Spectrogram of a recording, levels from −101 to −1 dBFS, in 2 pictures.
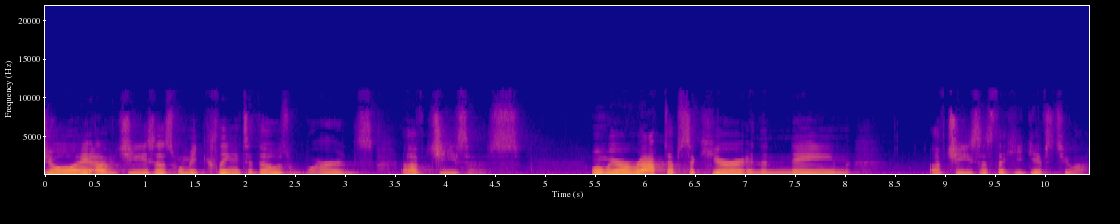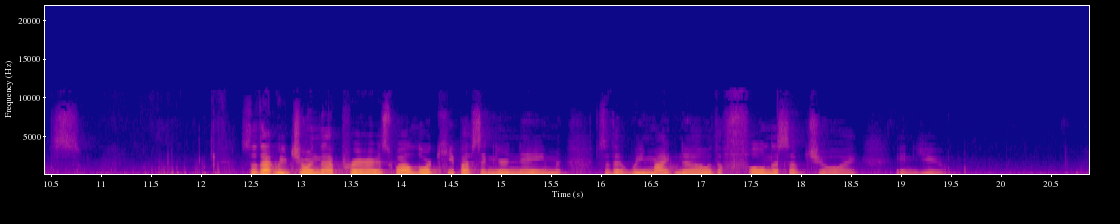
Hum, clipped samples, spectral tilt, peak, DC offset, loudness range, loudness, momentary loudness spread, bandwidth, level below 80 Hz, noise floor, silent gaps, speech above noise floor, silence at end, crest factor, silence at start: none; under 0.1%; -7 dB/octave; -16 dBFS; under 0.1%; 12 LU; -38 LUFS; 19 LU; 9.4 kHz; -80 dBFS; -72 dBFS; none; 34 dB; 1.45 s; 22 dB; 0 s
